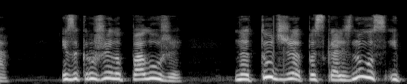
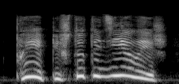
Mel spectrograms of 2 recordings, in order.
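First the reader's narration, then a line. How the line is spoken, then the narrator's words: Horrified exclamation. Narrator (Russian): в ужасе воскликнула Анника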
